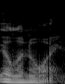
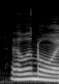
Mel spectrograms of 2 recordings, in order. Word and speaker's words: Illinois: The S is silent. It's Illinois. Oh, for God's That's sake. my home state. Illinois.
